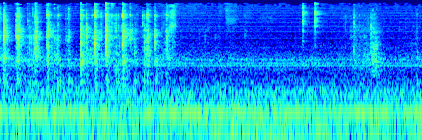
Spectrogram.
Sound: typing

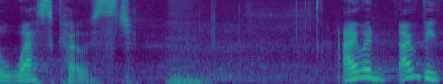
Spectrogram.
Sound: audience laughs

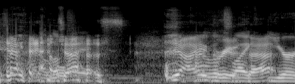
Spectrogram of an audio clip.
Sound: laugh

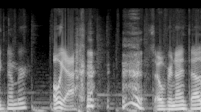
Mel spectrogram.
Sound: laughter

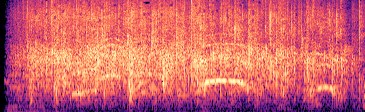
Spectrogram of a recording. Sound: applause

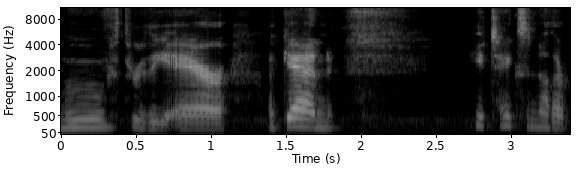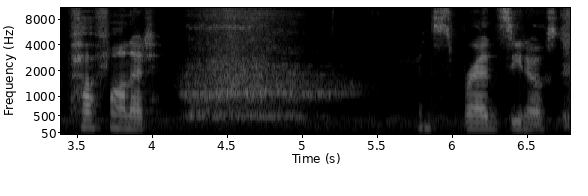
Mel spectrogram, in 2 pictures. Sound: exhales

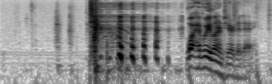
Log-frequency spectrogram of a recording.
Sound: laughs loudly

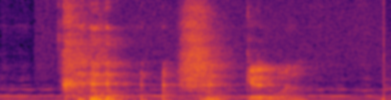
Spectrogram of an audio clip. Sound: laughter

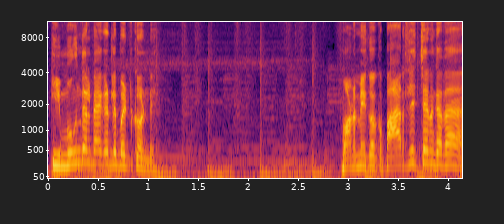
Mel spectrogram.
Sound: phone vibrating

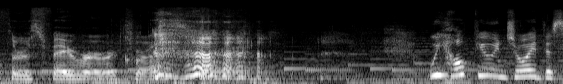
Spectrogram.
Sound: laughing

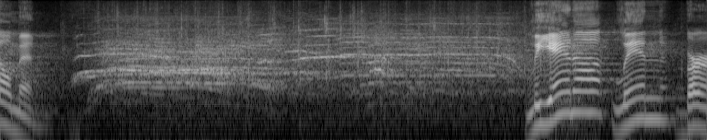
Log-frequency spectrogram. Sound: crowd applauding; crowd cheering

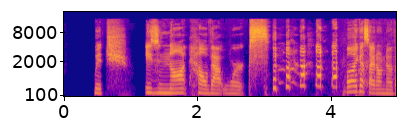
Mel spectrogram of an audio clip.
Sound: laughter

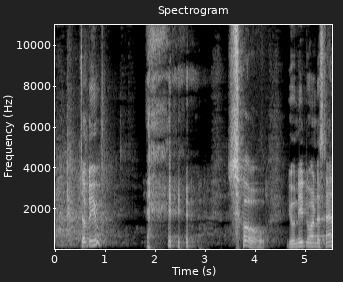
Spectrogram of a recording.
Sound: laughter

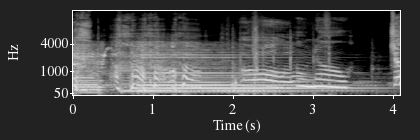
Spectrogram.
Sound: moaning

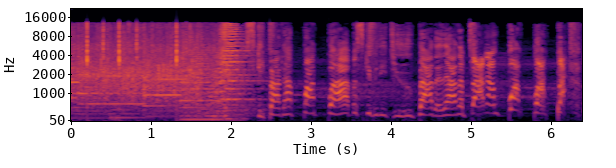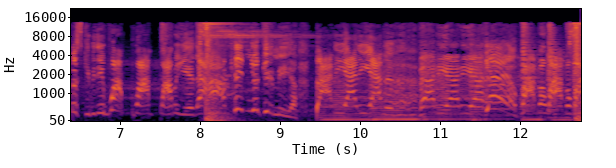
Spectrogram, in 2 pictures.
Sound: cheers and applause

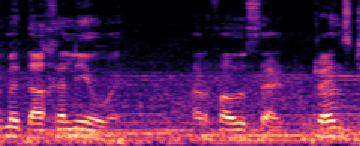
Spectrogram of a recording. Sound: speaking Arabic

